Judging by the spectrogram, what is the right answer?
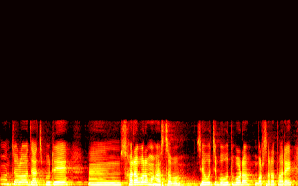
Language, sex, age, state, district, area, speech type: Odia, female, 30-45, Odisha, Jajpur, rural, spontaneous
